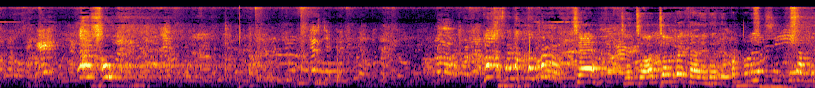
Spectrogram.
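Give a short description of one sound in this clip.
A hand drum is struck in a lively rhythm.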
